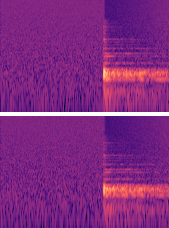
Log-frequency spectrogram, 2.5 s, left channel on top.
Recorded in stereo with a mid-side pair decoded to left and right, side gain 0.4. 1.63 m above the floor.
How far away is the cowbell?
About 1.1 m.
